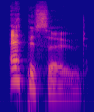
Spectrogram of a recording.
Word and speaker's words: episode: watch the next episode the stress is on the first syllable in this word episode the last syllable is the longest because it's a double vowel an O episode so it's long but it's soft and it disappears episode so the second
